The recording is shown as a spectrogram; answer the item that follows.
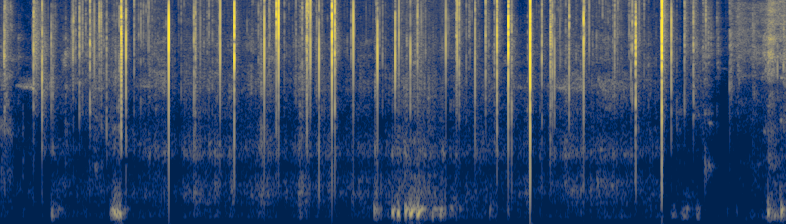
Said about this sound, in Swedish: Gud vad elden låter mycket nu. Jag ska se om jag kan lyckas fånga lite av det.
